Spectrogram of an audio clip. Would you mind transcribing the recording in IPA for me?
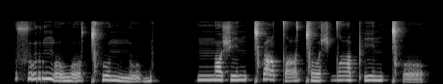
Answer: s ṵ˦ r ŋ o̰˨ w o̰˨˦ ǀʰ u˧ nː ṵ˨ b | nː ɒ˧ ʃ i˧ n ǀʰ ṵ˦ tˤ ṵ˨˦ ǀ o˨ ʃ dˤ i˧ pʼ i˧ n ǀʰ o̰˨

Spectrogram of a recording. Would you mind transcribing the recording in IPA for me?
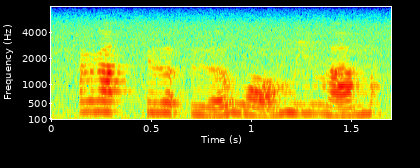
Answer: ɣ a˦˥ t̚ s ɨ˧ ə̯ ʔ ɨ˨˩˦ ə̯ w ɔ˨˩˦ m i˧ v a˧˥ m

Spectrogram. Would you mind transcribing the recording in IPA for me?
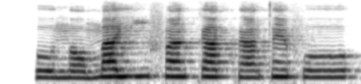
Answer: o˨ n ɔ˨ m a˧ j i˦ f ã˦ k a˦ k ã˧ t ɛ̃˦ f o˦

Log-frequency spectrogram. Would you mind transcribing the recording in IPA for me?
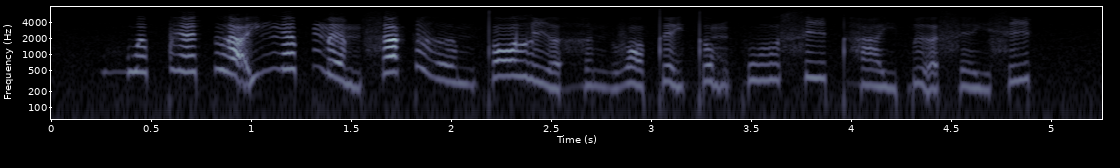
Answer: h w ə˦˥ p̚ ɣ ɛ˦˥ t̚ l a̰˧˥ j ŋ ɛ˦˥ p̚ m ɛ˧˩ m s a˦˥ k̚ ɣ ə̤ː˨˩ m t̪ ɔ˧ l i˧˩ ə̯ h ə̤˨˩ n v ɔ˧˩ t̪ ḛ˧˨ j t̪ o̰˧˨ m k w u˧ s i˧ t̪ʰ a̤˨˩ j ɓ ɨ̰˧˨ ə̯ s e̤˨˩ j s i˦˥ t̚

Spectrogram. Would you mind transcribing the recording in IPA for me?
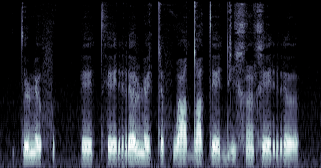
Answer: t̪ ʏ ɳ ɘ f | e t̪ʰ e r ə l ɳ ɘ t ə f w e dˤ ə t̪ e d i x ə̃ x e r ə

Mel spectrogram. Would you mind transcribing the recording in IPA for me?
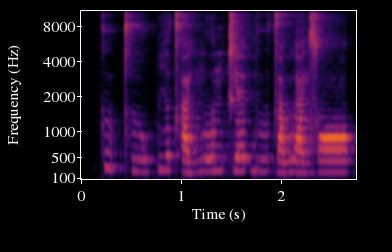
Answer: k ɯː˥˨ p̚ t̪ʰ ɯː˩ w p i˧ ə̯ t̪ʰ a˩ j ŋ ɤː˧ n t͡ɕ ɛː˧ p̚ b ɯː˧˩ t̪ a˩˧ w l a˩ j s ɔː˧

